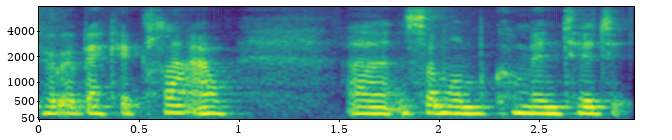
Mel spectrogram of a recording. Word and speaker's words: Clow: And yeah, my next finished project is my Kintra bag by Rebecca Clow. Somebody corrected me. I think in my last podcast I called her Rebecca Clow. And someone commented, it rhymes with snow.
